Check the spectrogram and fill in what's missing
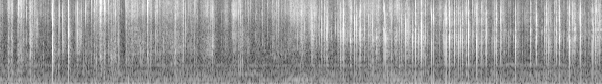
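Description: Long acrylic nails scratch and tap the tan insole and braided straps of a black braided heeled sandal, making dense, bright crinkly scratching with sharp clicks, louder and busier in the second half. The braided sandal held up.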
